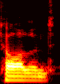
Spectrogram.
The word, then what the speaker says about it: Haaland: Yeah, probably, but the correct pronunciation is Haaland.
